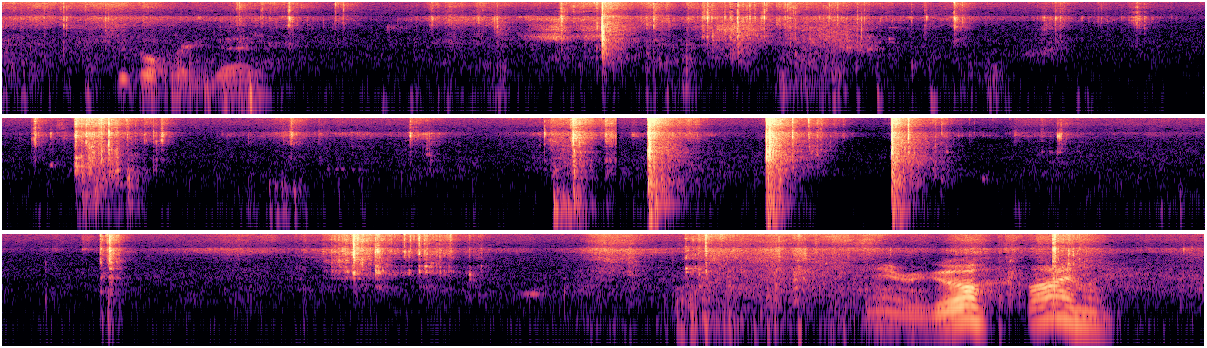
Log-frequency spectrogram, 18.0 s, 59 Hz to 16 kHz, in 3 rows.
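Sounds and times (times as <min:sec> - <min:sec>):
wooden cracks and knocks: 0:06.2 - 0:06.9.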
